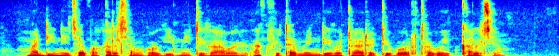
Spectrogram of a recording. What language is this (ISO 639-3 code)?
kln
